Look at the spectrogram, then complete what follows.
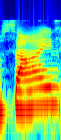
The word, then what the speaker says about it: sine: t a n so sine is pronounced like you're going to sign a piece of paper and again it's abbreviated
